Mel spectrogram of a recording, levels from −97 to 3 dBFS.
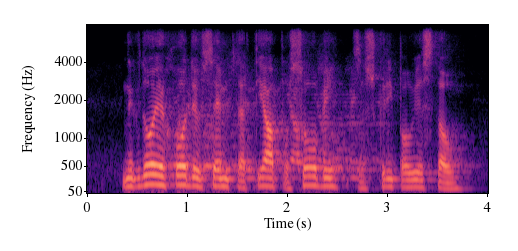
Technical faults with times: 0.00-0.35 AMR comfort noise
0.83-3.21 feedback echo between two devices

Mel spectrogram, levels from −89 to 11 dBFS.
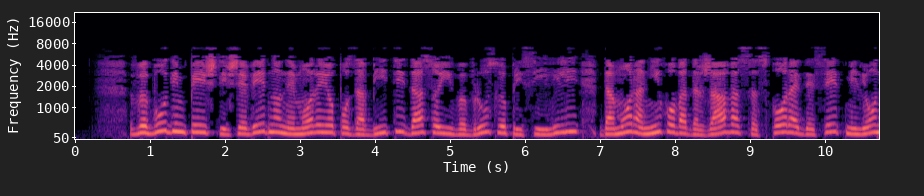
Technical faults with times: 0.00-10.73 AAC compression

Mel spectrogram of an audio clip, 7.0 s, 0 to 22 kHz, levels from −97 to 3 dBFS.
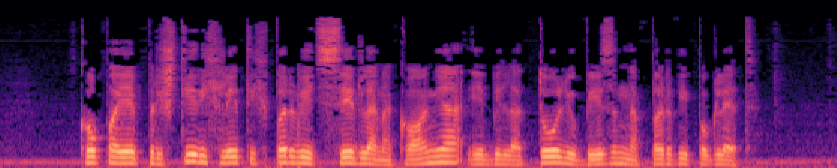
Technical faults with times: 0.00-6.98 AAC compression
2.34-2.52 loud pop

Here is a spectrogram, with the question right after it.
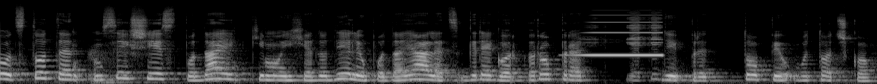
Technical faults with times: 5.58-6.65 loudspeaker feedback squeal

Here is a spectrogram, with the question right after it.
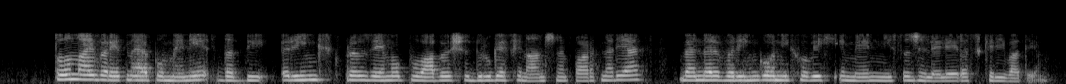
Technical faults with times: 0.00-10.66 Opus voice compression

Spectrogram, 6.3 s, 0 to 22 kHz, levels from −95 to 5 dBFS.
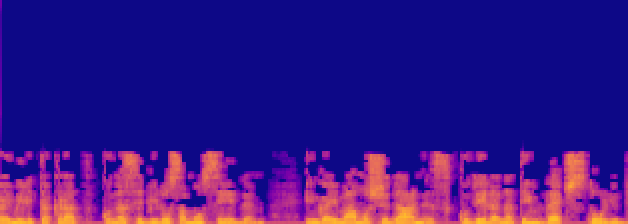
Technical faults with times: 0.00-6.29 AAC compression

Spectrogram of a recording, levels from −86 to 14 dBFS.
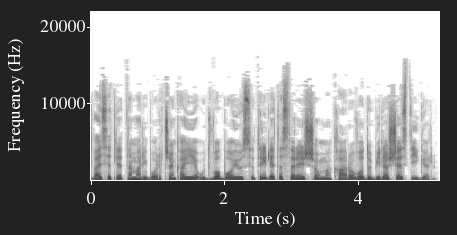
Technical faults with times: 1.08-1.11 pre-echo

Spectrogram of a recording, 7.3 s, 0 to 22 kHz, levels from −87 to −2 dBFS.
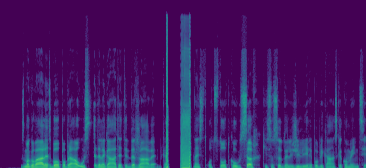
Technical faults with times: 0.93-0.97 short concealed packet loss
1.75-1.89 burst of packet loss
3.33-3.82 cable pulled and plugged in

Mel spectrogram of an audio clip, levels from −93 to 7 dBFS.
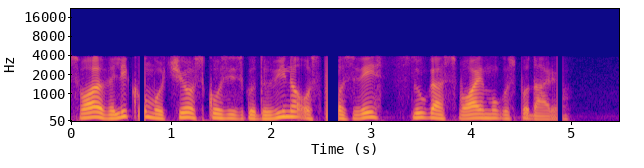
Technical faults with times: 0.68-0.74 packet loss filled with silence
2.56-2.68 packet loss filled with silence
4.86-4.92 packet loss filled with silence

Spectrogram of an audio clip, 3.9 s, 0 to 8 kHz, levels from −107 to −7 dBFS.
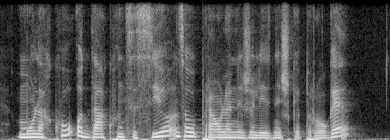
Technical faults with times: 0.00-3.90 clock drift between sender and receiver
0.62-3.64 repeated timing corrections

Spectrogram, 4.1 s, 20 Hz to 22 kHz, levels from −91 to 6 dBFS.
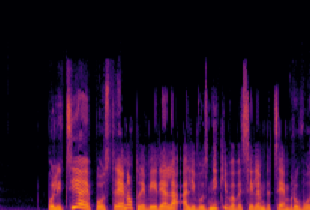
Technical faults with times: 1.62-3.85 Bluetooth SBC bit pool drop

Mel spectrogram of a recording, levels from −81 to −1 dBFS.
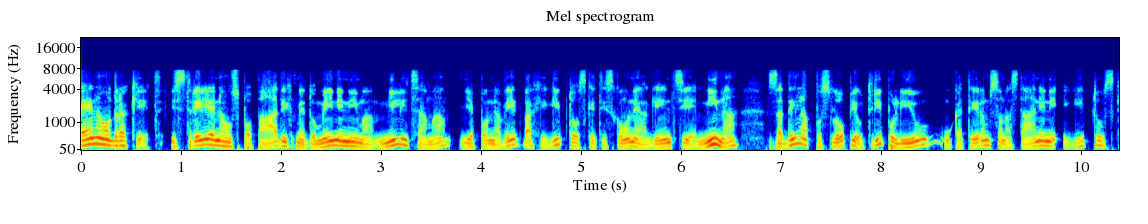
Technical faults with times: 0.00-10.39 Bluetooth LC3 compression

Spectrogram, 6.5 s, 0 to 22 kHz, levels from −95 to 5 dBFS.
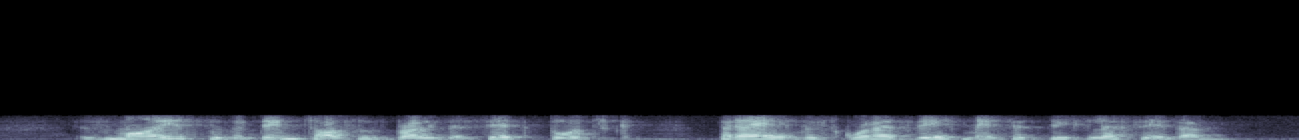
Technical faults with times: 0.00-6.50 GSM full-rate codec
1.36-1.42 lost GSM frames
2.88-2.92 lost GSM frames
5.22-5.26 lost GSM frames

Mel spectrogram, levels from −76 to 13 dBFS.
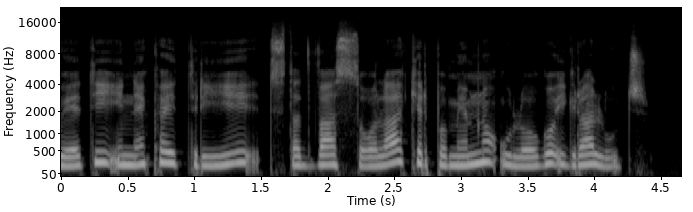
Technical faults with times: none

